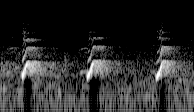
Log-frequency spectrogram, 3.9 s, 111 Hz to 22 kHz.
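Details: An 8-year-old male white-handed (lar) gibbon at Maruyama Zoo, recorded September 2013 after moving to the ape house, gives loud hoots that swoop upward, then ring steadily, about every 1.5 seconds, carrying far.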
